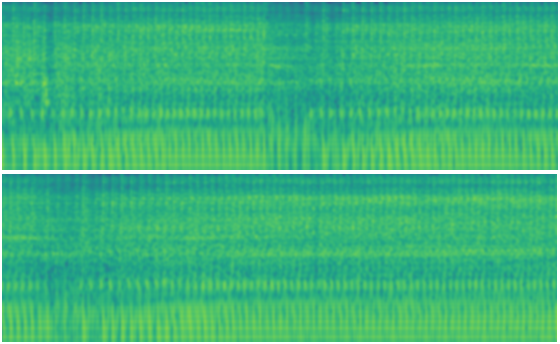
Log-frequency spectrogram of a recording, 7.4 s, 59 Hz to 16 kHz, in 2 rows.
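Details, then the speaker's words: Vintage Homelite generator, probably late 1970s, stored for about 30 years and started after choke adjustment. The small single cylinder thumps along at an even, steady beat with two brief recovering dips, running healthy and quiet. "Oh, that sounds good. It's nice and quiet too. That is great."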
